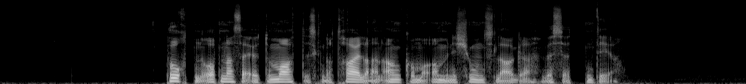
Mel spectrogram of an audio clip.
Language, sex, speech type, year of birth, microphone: Norwegian, male, read, 1988, Sennheiser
